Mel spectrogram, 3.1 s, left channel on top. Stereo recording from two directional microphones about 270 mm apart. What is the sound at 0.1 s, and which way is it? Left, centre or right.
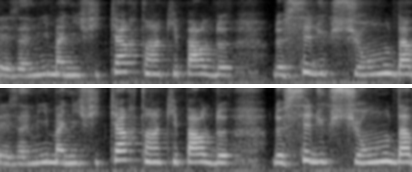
Speech, right.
